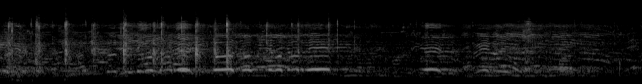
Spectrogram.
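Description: Children shout and call out to each other outdoors on an open pitch.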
